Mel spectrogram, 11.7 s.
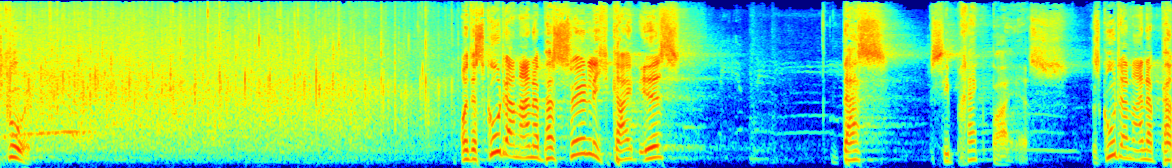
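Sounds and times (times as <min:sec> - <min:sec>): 
audience applause: 0:00.0 - 0:04.6
speech: 0:00.1 - 0:00.5, 0:04.6 - 0:06.9, 0:08.4 - 0:11.7.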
